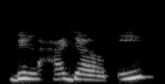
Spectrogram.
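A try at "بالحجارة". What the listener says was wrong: Bukan hajar, katanya hanya di kasroh.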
